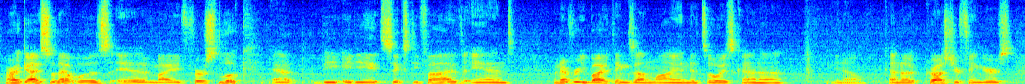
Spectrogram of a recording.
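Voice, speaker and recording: A man's voice: mid-range voice, a little hiss or hum, rough recording. A man in his thirties giving a casual hands-on tech demonstration as a video host. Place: home lab room, indoors.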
